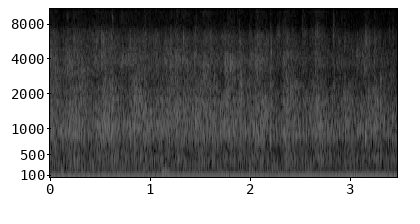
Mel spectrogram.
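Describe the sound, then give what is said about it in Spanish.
An audience applauds to God for the young people who graduated from university, many with honours: a dense, steady wash of many hands clapping that holds at an even, fairly soft level throughout, with a low electrical hum underneath and no voices. “Un aplauso a Dios por ellos.”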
